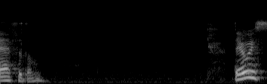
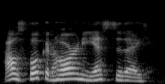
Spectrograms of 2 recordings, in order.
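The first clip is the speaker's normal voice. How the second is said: put-on Irish accent; 4 semitones higher, 7 dB louder than usual. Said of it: "I'm doing the accent".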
